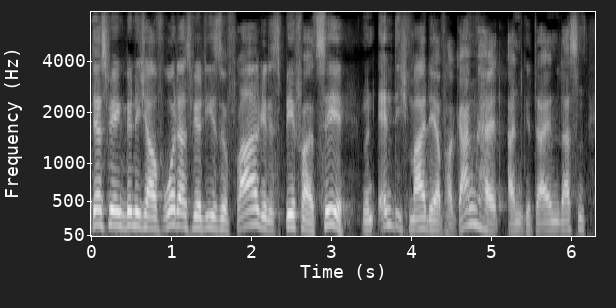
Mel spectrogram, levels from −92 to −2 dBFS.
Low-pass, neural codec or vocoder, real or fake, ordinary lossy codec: none; codec, 16 kHz, 2 kbps, X-Codec, WavLM features, trained on Multilingual LibriSpeech; fake; none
